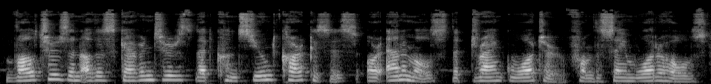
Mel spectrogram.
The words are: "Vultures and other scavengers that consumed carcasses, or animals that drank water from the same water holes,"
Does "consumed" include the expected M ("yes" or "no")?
yes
